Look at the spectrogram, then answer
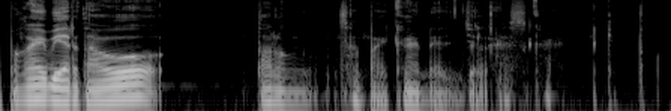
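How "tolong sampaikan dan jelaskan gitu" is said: soft whispered aside; whispering. Real, not acted. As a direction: whisper it like a secret.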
